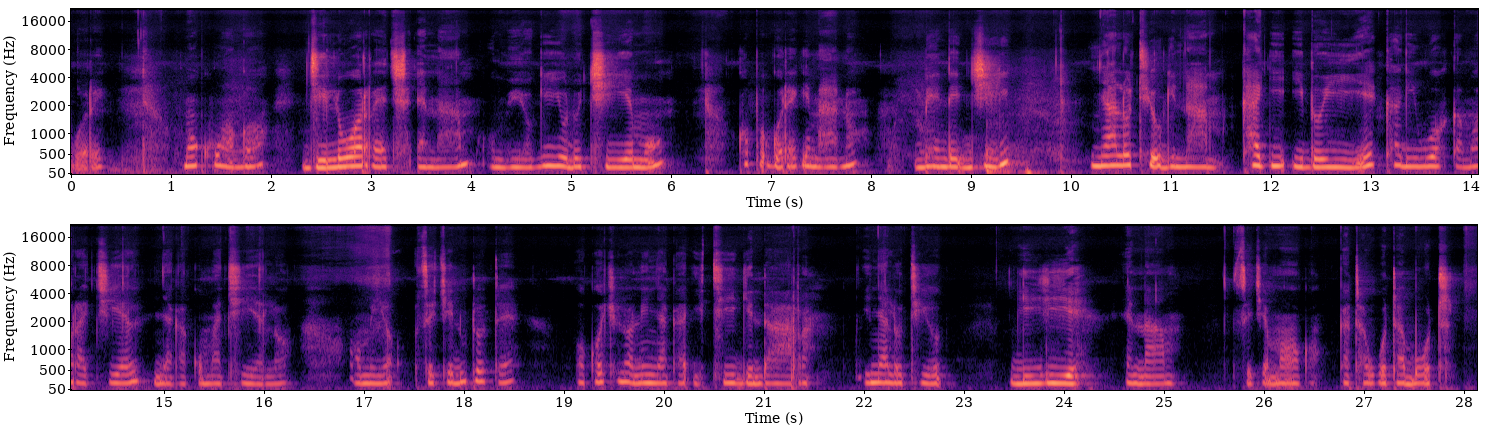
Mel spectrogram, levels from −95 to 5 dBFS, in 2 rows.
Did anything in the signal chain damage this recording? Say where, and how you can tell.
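No, nothing in the chain damaged it.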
